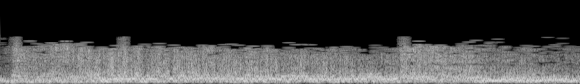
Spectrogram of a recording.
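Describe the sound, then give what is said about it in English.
A long, loud roll of thunder rumbles steadily for several seconds, a dense low roar with brief sharper cracks now and then, and no voices. “Listen to that thunder.”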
